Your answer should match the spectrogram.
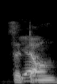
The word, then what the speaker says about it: Zedong: Zedong, how you pronounce it? Zedong. Yeah. Mao Zedong. Just say it easily, Yep. Mao Zedong. That's fine.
